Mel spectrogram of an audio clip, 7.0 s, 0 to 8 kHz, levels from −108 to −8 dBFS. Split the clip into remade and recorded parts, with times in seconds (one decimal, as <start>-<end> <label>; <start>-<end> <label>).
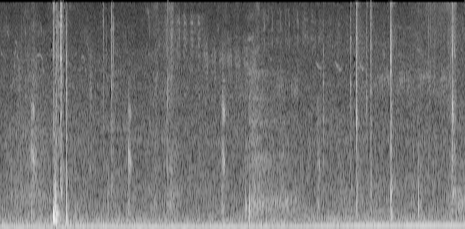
0.0-7.0 recorded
